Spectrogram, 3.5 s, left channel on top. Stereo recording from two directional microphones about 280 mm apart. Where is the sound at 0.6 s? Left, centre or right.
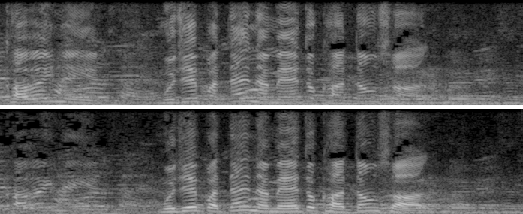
Centre.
